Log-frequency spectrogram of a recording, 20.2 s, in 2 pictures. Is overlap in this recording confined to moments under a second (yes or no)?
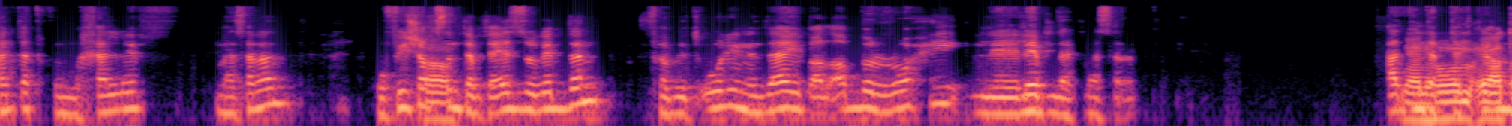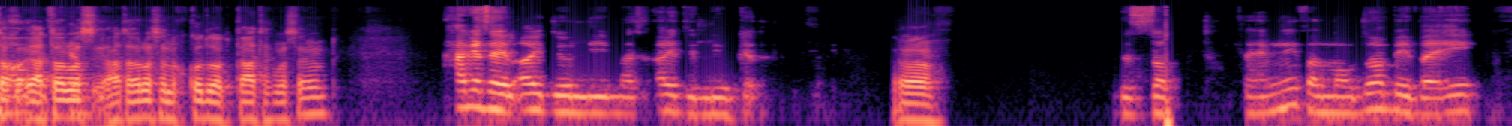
no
